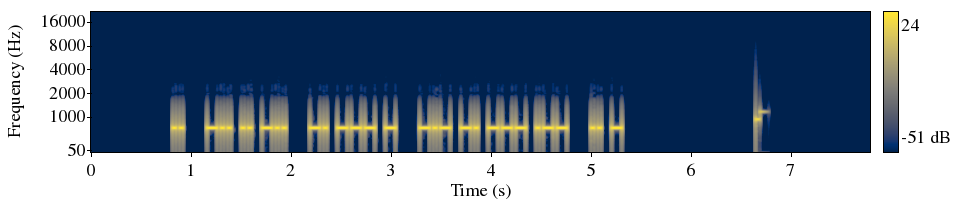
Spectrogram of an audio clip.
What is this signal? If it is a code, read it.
Morse code, heard as a keyed tone, about 34 wpm, 700 Hz. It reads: I DID NOT KNOW IT
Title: Sets of 5 Words Encore2 35wpm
